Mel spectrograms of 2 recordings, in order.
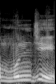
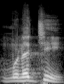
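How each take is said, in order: First: "मुंजी" in two syllables, mun-jee; correct pronunciation. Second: "मुनज्जी" with an added vowel after the न; variant pronunciation. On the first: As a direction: say "मुंजी" with no vowel between न and ज. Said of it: "जो ठीक तलफ़्फ़ुज़ है". ("मुंजी" को दो हिस्सों में, मुन-जी बोलें) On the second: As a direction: say "मुनज्जी" as mu-naj-jee, three syllables. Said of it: "मगर जो ठीक तलफ़्फ़ुज़ है". ("मुनज्जी" को तीन हिस्सों में, मु-नज्-जी बोलें) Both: Shown as a demonstration.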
